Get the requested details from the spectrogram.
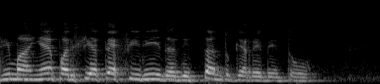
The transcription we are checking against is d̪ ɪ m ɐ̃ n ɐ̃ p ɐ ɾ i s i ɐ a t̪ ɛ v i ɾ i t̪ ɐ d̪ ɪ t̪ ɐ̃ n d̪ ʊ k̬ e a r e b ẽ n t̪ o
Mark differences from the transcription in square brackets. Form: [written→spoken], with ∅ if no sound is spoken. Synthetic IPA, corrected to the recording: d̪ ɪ m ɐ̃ [n→ɲ] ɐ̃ p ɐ ɾ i s i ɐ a t̪ ɛ [v→f] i ɾ i [t̪→d̪] ɐ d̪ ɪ t̪ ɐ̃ n [d̪→t̪] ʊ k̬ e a r e b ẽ n t̪ o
